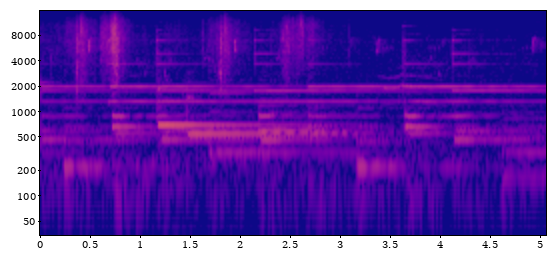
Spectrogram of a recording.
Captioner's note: doorbell rings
